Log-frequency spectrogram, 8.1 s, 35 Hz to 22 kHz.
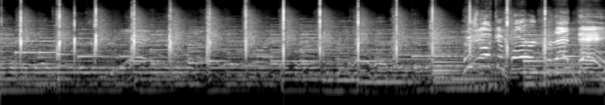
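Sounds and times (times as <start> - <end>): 
audience clapping in rhythm: 0.0 - 8.0
sustained organ-like music or singing: 0.0 - 8.0
speech: 6.7 - 8.0.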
